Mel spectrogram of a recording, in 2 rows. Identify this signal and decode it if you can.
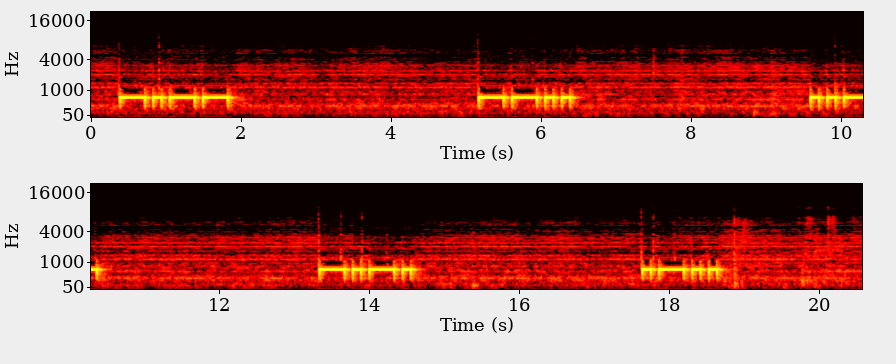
Morse code, heard as a keyed tone, about 11 wpm, 660 Hz. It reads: Y Z U C L
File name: jh8cbh / 2021cw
